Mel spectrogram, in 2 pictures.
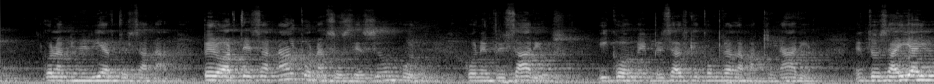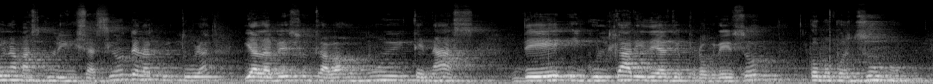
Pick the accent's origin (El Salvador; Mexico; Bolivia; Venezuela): Bolivia; Porque ya me va a dar vergüenza que soy boliviana.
